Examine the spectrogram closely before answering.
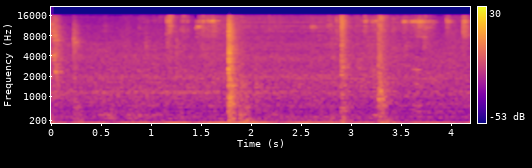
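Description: Cabin noise inside a route bus: a steady low engine drone with a few sharp rattling knocks from the interior fittings, the loudest about halfway through.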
